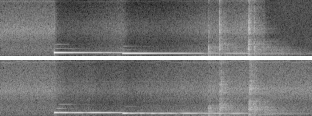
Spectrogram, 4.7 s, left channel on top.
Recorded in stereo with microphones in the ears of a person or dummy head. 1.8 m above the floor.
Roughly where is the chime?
Left.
